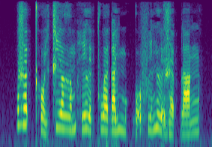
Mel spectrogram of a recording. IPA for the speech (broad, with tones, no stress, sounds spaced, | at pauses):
z əː˦˥ t̚ t̪ʰ o˧˩ j t͡ɕ i˧ ə̯ ɣ ə˨˦ m h i˨˦ l ɨ˨˩ t̚ k w əː˧ ɗ a˨˦ j m u˨˩ k̚ ɣ o̰˧˥ f i˨˦ n l ɨ̰˧˨ z ɛ˨˩ p̚ l a˨˦ ŋ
